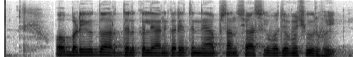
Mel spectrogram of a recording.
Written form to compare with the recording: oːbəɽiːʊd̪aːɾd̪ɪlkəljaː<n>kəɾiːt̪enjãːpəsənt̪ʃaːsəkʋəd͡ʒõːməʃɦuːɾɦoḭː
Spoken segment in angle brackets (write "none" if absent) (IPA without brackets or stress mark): n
